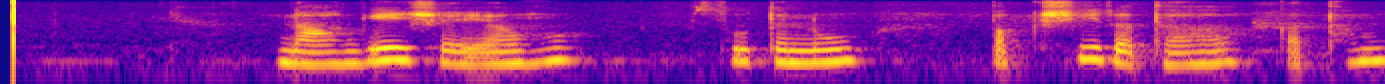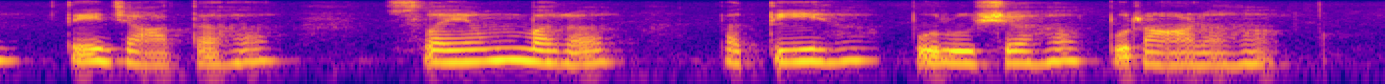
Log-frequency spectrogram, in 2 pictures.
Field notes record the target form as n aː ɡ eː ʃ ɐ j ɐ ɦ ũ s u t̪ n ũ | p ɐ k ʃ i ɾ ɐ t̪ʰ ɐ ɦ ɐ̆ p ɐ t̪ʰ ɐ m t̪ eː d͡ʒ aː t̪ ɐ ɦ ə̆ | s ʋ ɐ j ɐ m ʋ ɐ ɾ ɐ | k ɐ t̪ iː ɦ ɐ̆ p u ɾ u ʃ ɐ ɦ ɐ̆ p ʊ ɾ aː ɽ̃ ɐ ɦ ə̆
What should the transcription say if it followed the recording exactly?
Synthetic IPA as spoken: n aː ɡ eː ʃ ɐ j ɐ ɦ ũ s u t̪ n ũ | p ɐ k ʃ i ɾ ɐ t̪ʰ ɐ ɦ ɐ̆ k ɐ t̪ʰ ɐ m t̪ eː d͡ʒ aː t̪ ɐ ɦ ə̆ | s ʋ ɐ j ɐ m ʋ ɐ ɾ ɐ | p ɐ t̪ iː ɦ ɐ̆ p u ɾ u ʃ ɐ ɦ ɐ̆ p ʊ ɾ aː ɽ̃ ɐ ɦ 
